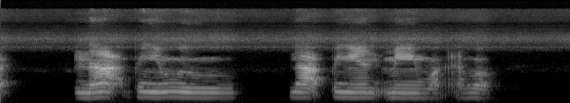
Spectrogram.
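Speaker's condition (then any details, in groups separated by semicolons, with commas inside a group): Mild cerebral palsy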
